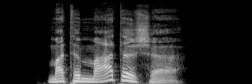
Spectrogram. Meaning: 1. comparative degree of mathematisch 2. inflection of mathematisch: strong/mixed nominative masculine singular 3. inflection of mathematisch: strong genitive/dative feminine singular
- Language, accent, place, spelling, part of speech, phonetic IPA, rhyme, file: German, Germany, Berlin, mathematischer, adjective, [mateˈmaːtɪʃɐ], -aːtɪʃɐ, De-mathematischer.ogg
